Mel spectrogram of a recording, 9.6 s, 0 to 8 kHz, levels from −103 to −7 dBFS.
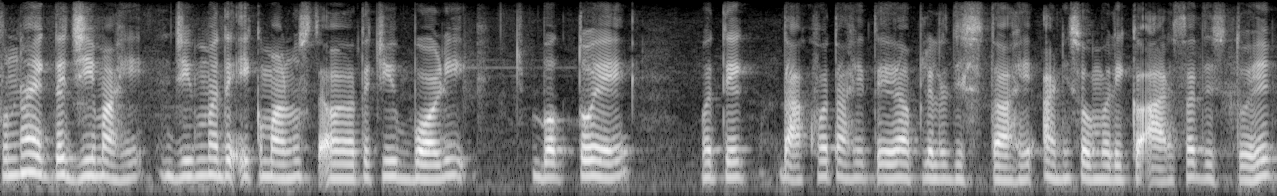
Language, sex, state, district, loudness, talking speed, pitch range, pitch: Marathi, female, Maharashtra, Solapur, -20 LUFS, 155 wpm, 180-200 Hz, 190 Hz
